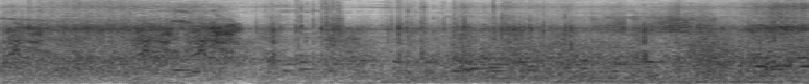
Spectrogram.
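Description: A video game laser beam crackles and hisses steadily.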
